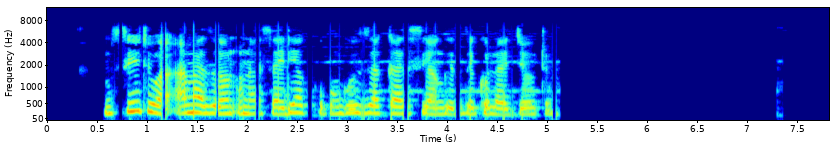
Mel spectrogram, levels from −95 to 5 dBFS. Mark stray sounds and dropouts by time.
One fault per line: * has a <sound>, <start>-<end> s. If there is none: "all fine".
all fine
